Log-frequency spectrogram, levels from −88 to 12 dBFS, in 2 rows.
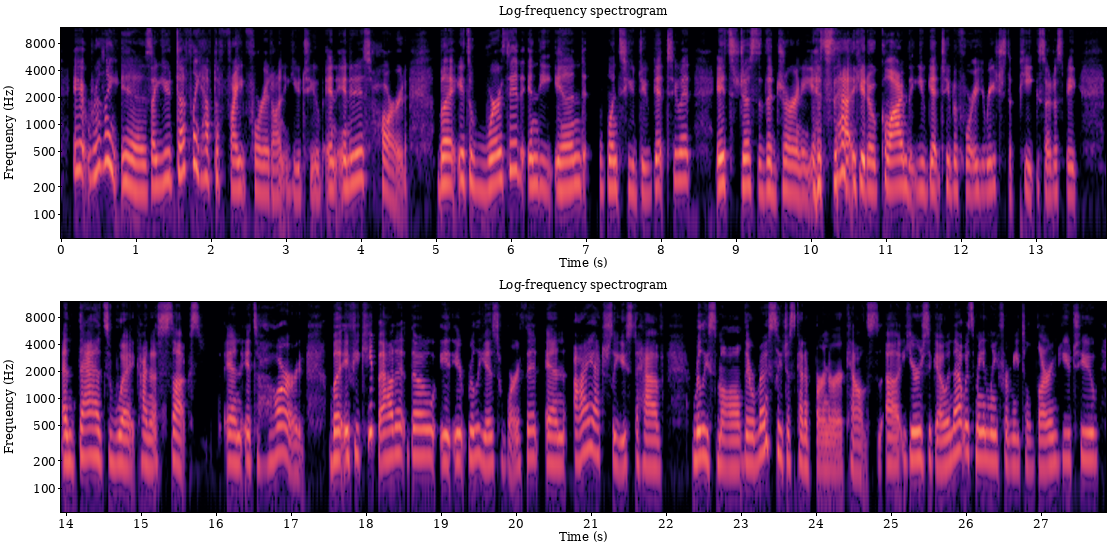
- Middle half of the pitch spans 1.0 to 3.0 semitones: No, average, 3.7 semitones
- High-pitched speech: Yes, high, 200 Hz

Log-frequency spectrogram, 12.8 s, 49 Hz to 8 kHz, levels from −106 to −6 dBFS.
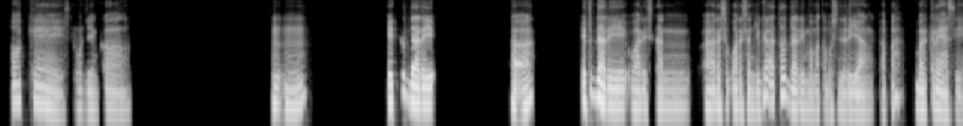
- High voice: No, low, 105 Hz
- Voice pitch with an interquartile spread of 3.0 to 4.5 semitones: Yes, average, 3.6 semitones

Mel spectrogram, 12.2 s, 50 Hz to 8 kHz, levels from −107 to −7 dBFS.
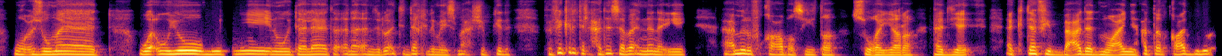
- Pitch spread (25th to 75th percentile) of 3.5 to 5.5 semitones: No, average, 2.9 semitones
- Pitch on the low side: No, medium, 150 Hz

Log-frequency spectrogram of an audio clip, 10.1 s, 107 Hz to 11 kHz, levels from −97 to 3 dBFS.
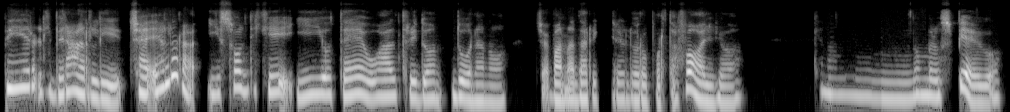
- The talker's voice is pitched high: Yes, high, 200 Hz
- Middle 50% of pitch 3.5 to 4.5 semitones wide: Yes, average, 3.9 semitones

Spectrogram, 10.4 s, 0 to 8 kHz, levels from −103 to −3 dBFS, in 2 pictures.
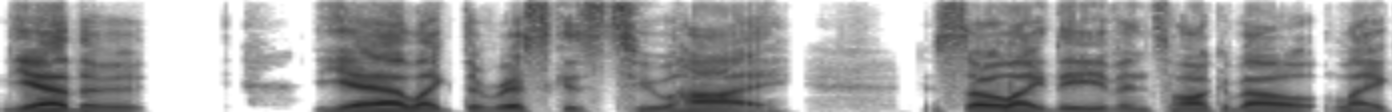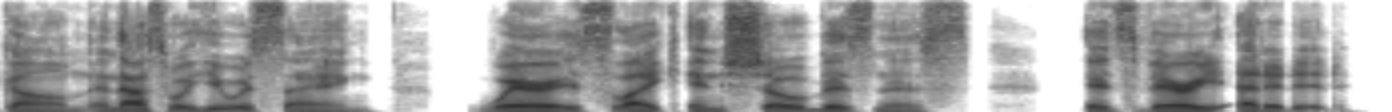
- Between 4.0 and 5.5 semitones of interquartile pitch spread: No, narrow, 2.5 semitones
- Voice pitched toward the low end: Yes, low, 105 Hz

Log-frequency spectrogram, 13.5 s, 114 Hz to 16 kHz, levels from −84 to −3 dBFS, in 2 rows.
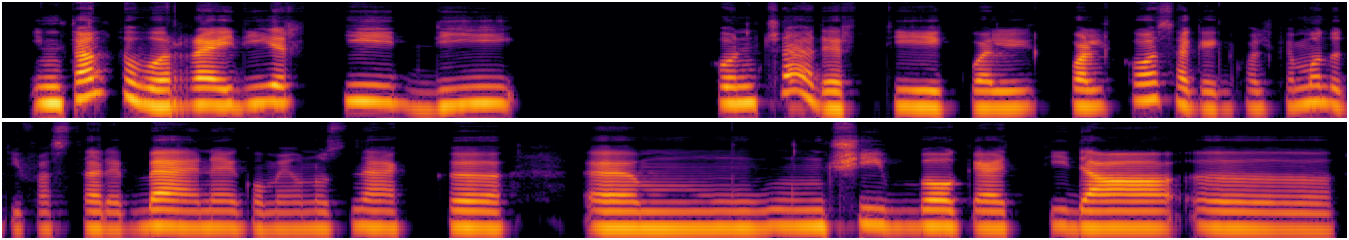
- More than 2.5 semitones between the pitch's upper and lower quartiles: No, narrow, 2.2 semitones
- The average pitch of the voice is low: No, medium, 185 Hz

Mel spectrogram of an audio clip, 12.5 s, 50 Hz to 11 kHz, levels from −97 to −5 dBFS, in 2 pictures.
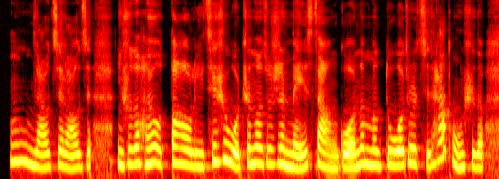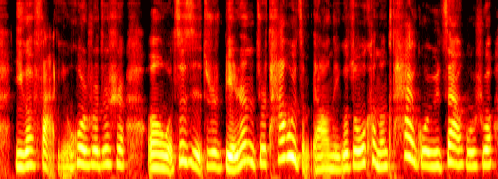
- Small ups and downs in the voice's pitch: No, average, 3.6 semitones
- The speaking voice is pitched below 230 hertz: No, high, 235 Hz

